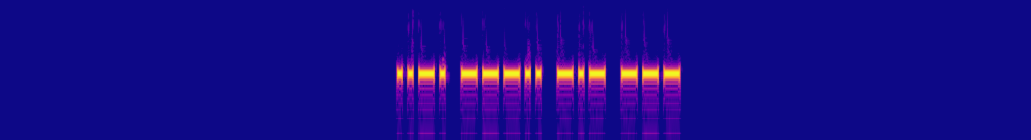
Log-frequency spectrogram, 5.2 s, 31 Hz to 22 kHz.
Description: Morse code, heard as a keyed tone, about 42 wpm, 700 Hz. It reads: F8KO
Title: DXCC-100 Call Signs - 4 Characters - 45wpm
